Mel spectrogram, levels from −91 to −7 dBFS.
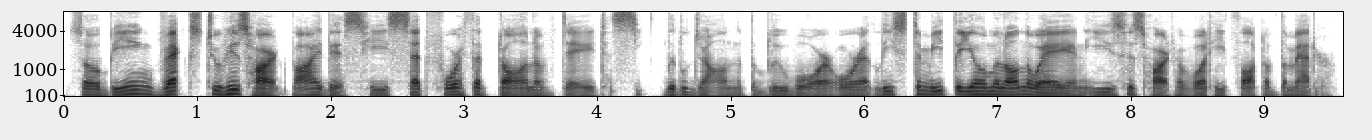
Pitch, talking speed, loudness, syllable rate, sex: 100 Hz, 275 wpm, -25 LUFS, 5.2 syllables/s, male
